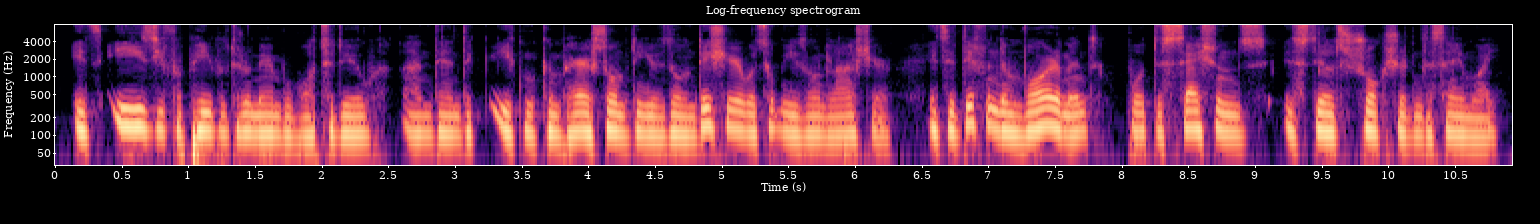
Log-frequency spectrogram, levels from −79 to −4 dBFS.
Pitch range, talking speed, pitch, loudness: 110-125 Hz, 220 wpm, 115 Hz, -19 LUFS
